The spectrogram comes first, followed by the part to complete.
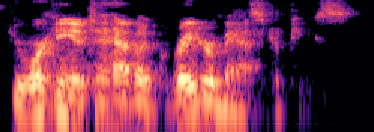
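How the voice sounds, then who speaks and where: A man giving an earnest motivational talk as a leadership coach, urging listeners on, repeating his phrases and filling pauses with "you know". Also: on the low side, animated, pushed and bright.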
